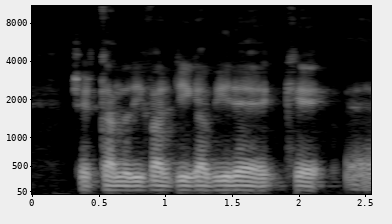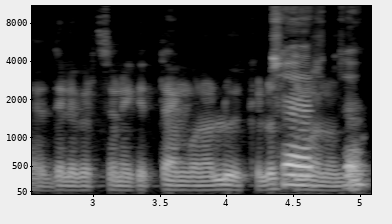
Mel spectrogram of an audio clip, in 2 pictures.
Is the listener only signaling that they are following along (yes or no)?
yes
